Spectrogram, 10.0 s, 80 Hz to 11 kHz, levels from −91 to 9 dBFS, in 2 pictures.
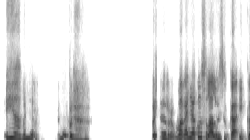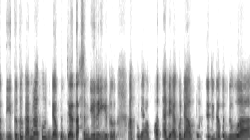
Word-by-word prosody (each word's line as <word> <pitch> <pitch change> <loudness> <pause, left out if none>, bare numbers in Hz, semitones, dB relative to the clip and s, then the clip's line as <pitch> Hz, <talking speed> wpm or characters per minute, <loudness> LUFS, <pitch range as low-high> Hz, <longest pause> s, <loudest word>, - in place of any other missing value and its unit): Iya, 350 +1 +4 0.2
bener. 285 -2 -1 0.5
Bener 280 -1 -4
bener. 235 -2 -3 1.3
Benar, 315 +4 0 0.2
makanya 310 +4 +3
aku 385 - 0
selalu 245 -3 +4
suka 255 -2 +2 0.2
ikut 230 +6 -3
itu 230 +4 -5
tuh, 370 - 0
karena 290 +5 +2
aku 355 +4 -4 0.2
dapat 205 +1 +3
jatah 215 +7 +7
sendiri 275 0 0
gitu, 250 - -4
loh. 210 - -15 0.3
Aku - - -5
dapat, 270 +9 -2
adik 230 -3 +3
aku 215 - -2
dapat, 255 - 0
jadi 410 -9 -4
dapat 225 - -3
2, 245 -1 +5
265 Hz, 160 wpm, -22 LUFS, 240-295 Hz, 1.3 s, jatah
